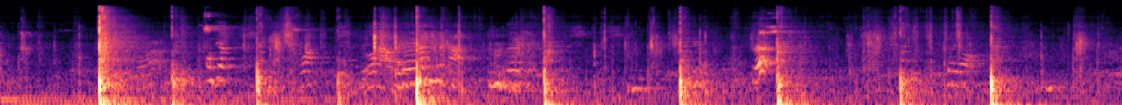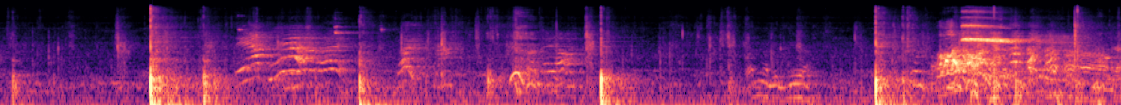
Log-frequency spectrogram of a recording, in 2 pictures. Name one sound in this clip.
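A volleyball is struck with sharp slaps, again and again.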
